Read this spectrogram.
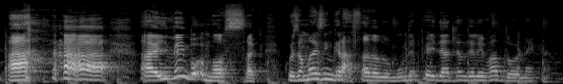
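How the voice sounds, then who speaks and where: A middle-aged man hosts a comedic radio show. He jokes, rambles and reads news items aloud in a small studio, with his pitch swinging up and down as he talks. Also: normal speed, fairly bright tone, soft background music. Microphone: studio microphone.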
